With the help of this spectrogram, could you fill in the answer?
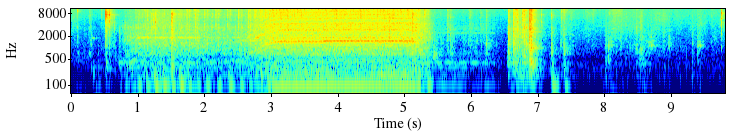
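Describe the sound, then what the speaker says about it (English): A sewing machine stitching closed a fabric turning gap runs steadily for a couple of seconds with a humming motor whine, framed by faint handling clicks and fabric rustles before and after, close and moderately quiet. "Let's sew up that turning through gap."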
